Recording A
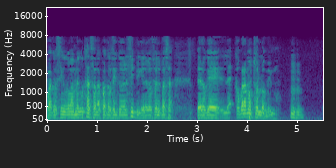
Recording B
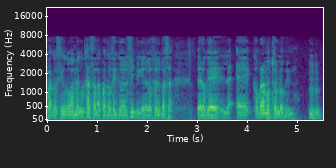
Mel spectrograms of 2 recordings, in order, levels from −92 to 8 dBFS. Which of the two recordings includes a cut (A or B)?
A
